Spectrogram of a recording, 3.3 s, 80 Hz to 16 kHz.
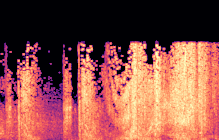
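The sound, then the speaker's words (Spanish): Gunfire from an agent's gun in the 1999 science-fiction film The Matrix: a few loud, sharp blasts, then heavy booming, rumbling cinematic effects as slow-motion bullets pass. “El agente dispara. Neo ve las balas acercarse a cámara lenta y se dobla hacia atrás esquivándolas.”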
